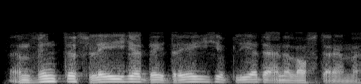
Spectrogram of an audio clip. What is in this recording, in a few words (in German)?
hochpreussisch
